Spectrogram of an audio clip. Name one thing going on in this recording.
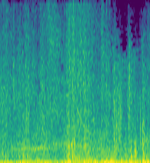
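Electric energy crackles and zaps.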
